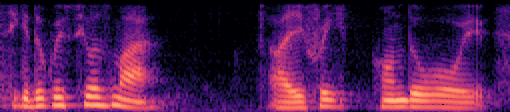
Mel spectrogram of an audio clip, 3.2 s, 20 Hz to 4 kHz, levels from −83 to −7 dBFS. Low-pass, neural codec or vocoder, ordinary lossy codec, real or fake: 3.6 kHz; codec, 16 kHz, 1 kbps, X-Codec, HuBERT features, trained on LibriSpeech; none; fake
